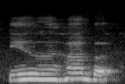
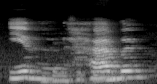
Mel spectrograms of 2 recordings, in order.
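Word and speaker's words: اذهب: Lalu pada pengucapan dzal sukun, idhhab. Boleh diulang Ibu? Idhhab. Jadi jangan terlalu tergesa-gesa. Ya.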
